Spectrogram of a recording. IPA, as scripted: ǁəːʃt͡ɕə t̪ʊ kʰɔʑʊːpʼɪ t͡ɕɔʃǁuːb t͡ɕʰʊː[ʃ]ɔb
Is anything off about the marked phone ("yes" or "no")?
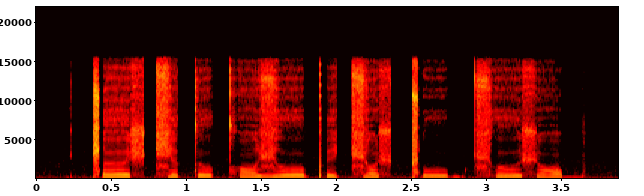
no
